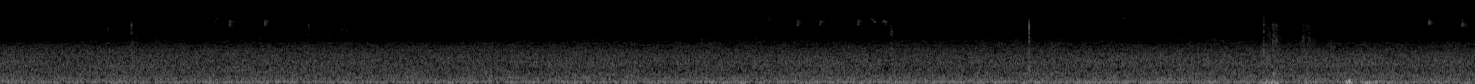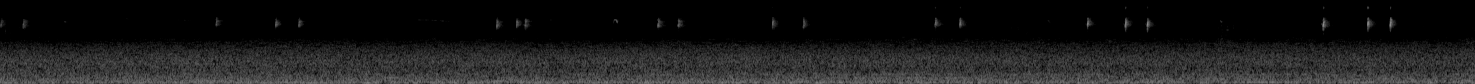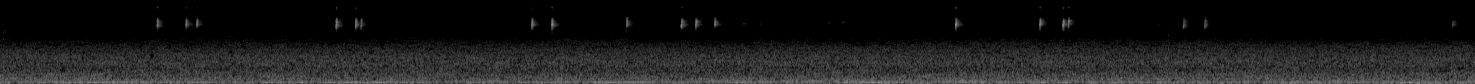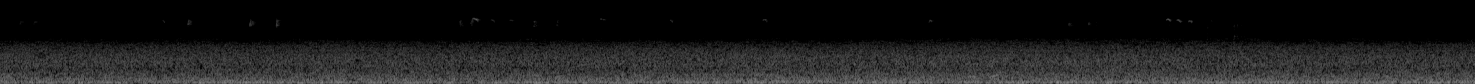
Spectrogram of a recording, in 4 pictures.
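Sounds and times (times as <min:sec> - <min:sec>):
steady background hiss: 0:00.0 - 0:59.0
small birds calling: 0:14.2 - 0:17.9, 0:23.8 - 0:26.4, 0:27.0 - 0:28.9, 0:31.0 - 0:32.0, 0:32.7 - 0:33.4, 0:34.7 - 0:38.4, 0:39.0 - 0:40.4.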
